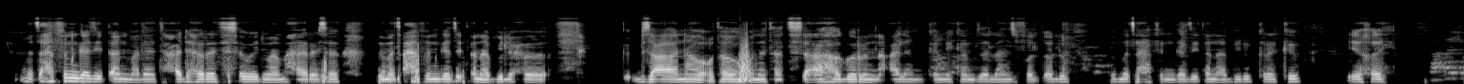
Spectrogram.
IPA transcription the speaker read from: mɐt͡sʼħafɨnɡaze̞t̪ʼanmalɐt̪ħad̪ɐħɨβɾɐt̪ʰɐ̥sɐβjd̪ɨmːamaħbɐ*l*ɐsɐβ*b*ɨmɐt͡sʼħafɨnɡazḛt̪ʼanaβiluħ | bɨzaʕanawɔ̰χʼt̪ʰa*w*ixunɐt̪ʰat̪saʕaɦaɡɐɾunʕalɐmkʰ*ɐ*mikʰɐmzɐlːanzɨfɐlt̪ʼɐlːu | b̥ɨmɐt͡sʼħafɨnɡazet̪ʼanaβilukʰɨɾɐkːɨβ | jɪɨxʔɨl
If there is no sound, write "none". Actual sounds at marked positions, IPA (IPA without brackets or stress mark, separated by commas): ɾ, b, w, ɐ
